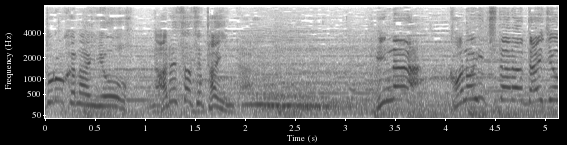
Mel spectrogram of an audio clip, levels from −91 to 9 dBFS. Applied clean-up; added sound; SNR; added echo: none; none; none; none.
